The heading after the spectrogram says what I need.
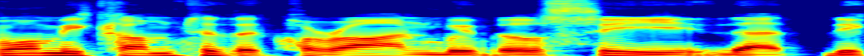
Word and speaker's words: Koran: It is cited in the Quran, he spells Quran, K-O-R-A-N, so I pronounce it that way. It is cited in the Quran, the holy book of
